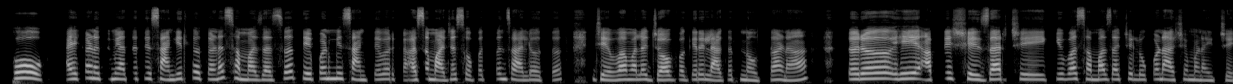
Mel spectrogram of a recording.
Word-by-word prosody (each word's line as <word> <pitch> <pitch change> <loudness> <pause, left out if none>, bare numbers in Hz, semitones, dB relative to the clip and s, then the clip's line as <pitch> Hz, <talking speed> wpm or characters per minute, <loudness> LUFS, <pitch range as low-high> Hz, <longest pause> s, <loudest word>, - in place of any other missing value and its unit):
हो 285 -4 +6 0.3
ऐका 255 +4 +1
ना. 275 - +2
तुम्ही 250 0 -2
आता 245 +2 -4
ते 265 - -3
सांगितलं 255 +4 +1
होतं 235 -4 -3
ना 280 - +1
समाजाचं 220 0 0
ते 255 - +4
पण 265 - 0
मी 265 0 0
सांगते 220 -1 -1
बरं 245 0 -5
का. 195 - -6
असं 220 +5 +4
माझ्यासोबत 220 +2 -1
पण 250 0 -4
झालं 210 -2 -2
होतं. 205 +2 -9 0.4
जेव्हा 215 0 +1
मला 225 +1 0
जॉब 205 +1 +1
वगैरे 225 +2 -3
लागत 195 +3 -1
नव्हता 210 +2 -4
ना 190 +4 -2 0.4
तर 245 +1 +6
अ, 265 +1 +7
हे 255 +2 +5
आपले 255 +4 +1
शेजारचे 235 +1 +2 0.3
किंवा 250 +1 -1
समाजाचे 235 0 -3
लोक 220 +2 -9
ना 225 - +3
असे 215 +3 -7
म्हणायचे, 195 -3 -7
230 Hz, 190 wpm, -25 LUFS, 210-255 Hz, 0.4 s, अ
